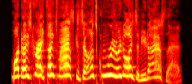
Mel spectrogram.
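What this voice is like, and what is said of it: Put-on British accent. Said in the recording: “Having a British accent when I'm not from that place. I can't help myself. ... so it is a British accent. ... It just changes sometimes.”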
